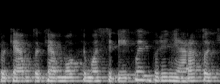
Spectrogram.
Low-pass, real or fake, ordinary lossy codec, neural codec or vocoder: 5.4 kHz; real; AAC, 32 kbps; none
